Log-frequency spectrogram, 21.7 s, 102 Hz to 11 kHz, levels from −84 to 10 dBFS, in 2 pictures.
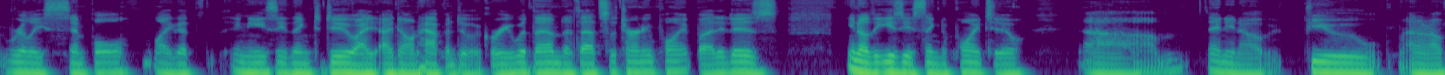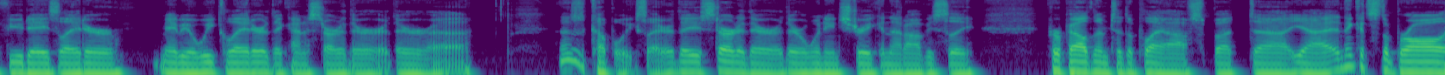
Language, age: English, 20-39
